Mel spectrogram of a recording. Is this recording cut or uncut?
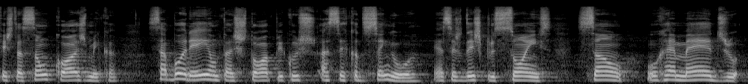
cut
